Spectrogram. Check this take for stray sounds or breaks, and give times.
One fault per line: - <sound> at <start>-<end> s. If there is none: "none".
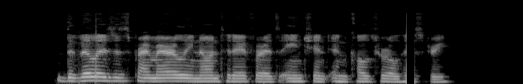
- dropout at 4.1-4.1 s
